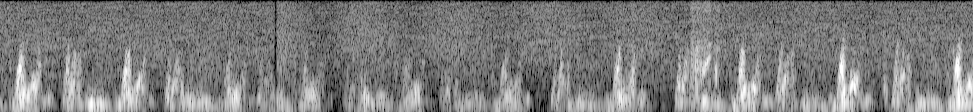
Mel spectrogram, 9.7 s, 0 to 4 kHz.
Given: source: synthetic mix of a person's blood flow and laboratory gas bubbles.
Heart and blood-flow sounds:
Doppler ultrasound of blood flow; precordium
6.31-6.36 s: bubbles
6.91-7.21 s: bubbles
From the record:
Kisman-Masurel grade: 211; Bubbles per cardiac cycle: several, 3 to 8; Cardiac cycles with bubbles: 1 to 10%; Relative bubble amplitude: barely perceptible (0.100 to 0.250); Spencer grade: 1 (occasional bubble signal discernible with the cardiac motion signal, with majority of cardiac periods free of bubbles); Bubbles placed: only in the low amplitude regions of the cardiac cycle

